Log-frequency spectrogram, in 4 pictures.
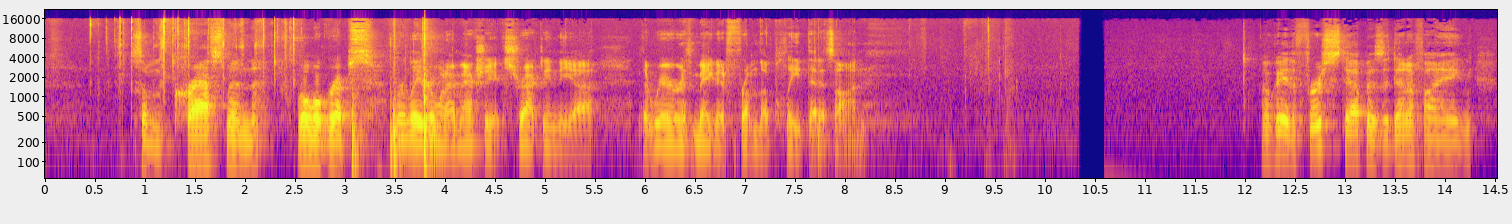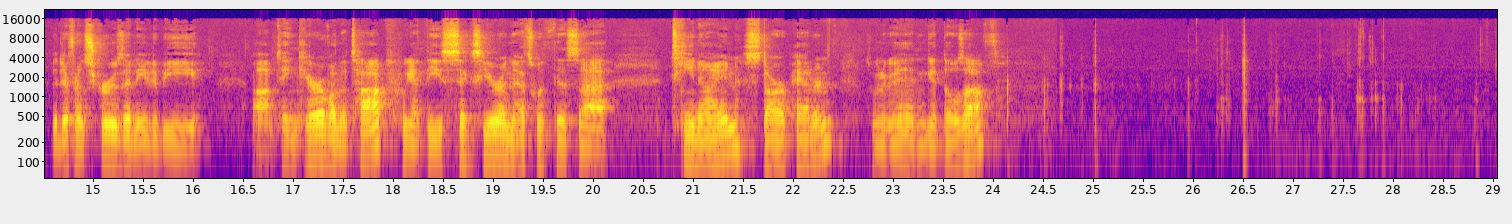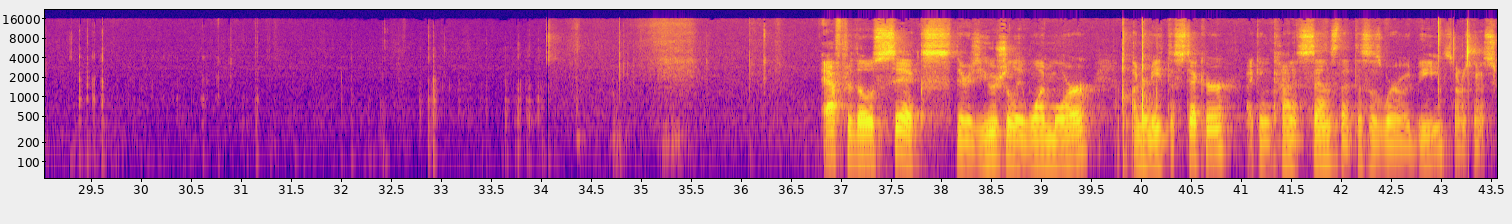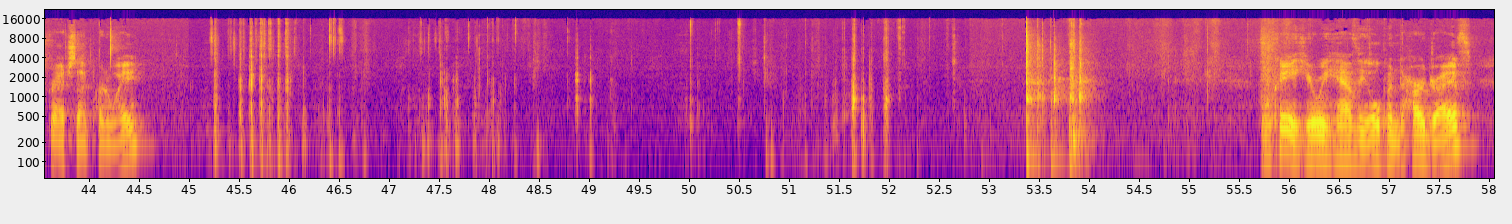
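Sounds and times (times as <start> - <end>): handling noise: 0.5 - 4.3, 45.0 - 56.1.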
